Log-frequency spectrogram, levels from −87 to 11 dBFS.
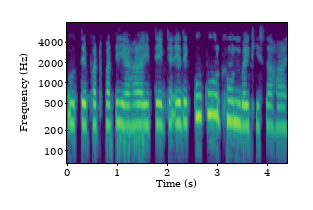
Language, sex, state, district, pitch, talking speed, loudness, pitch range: Chhattisgarhi, female, Chhattisgarh, Jashpur, 250 Hz, 150 wpm, -14 LUFS, 240-265 Hz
